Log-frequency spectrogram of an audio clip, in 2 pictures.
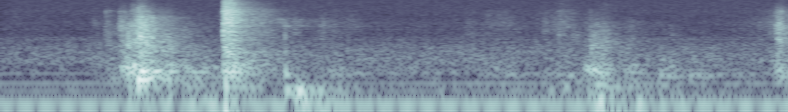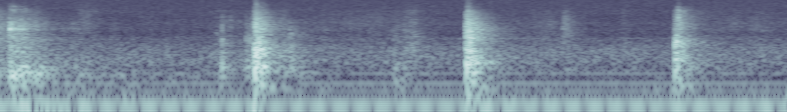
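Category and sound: household object, knocking on a door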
